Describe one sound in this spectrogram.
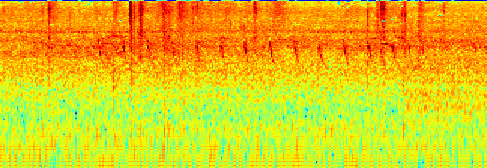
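Dry stalks rustle and snap as hands pull plants from the soil.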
